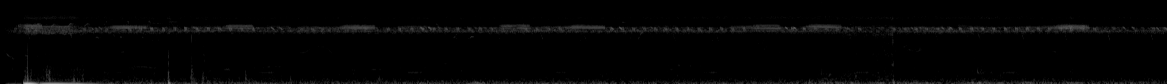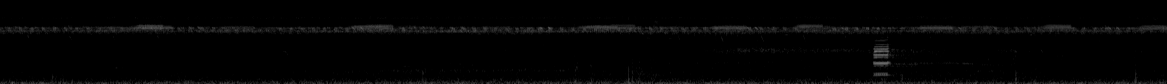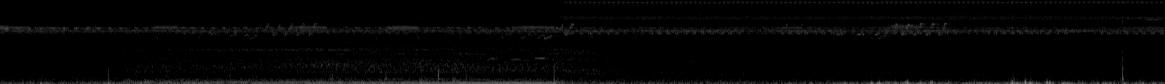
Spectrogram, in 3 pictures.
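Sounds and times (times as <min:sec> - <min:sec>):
insects buzzing: 0:17.6 - 0:32.7
low rumble: 0:24.6 - 0:29.4.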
